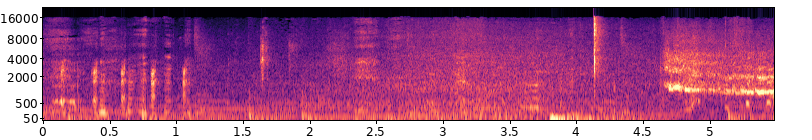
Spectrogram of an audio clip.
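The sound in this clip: A car crash sound effect with skidding tires: a low engine rumble carries a rough scraping skid that builds, then a high sustained tire squeal near the end.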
